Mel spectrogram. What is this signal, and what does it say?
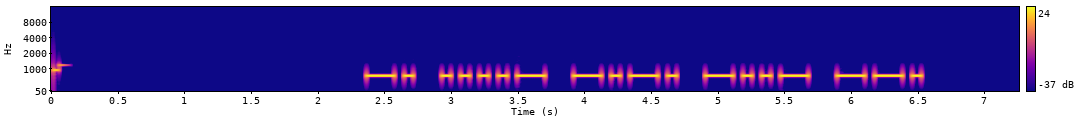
Morse code, heard as a keyed tone, about 17 wpm, 700 Hz. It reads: N4CXG
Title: USA Call Signs - 5 Characters - Repeated 3x - 17wpm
